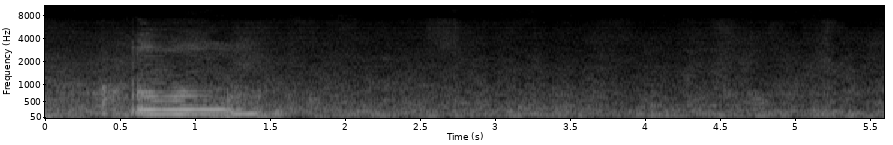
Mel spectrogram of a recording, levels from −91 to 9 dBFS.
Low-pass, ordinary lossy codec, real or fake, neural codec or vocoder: 9.9 kHz; none; fake; codec, 44.1 kHz, 2.6 kbps, DAC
